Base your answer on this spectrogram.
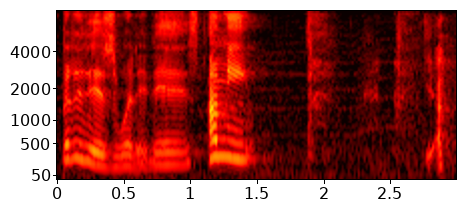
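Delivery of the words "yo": very high, slow, squeaky laugh-crying words; words squeezed out through helpless laughter; laughing hard. Real, not acted. Laughing at the Bengals, high and slow through tears. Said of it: "I can't stop laughing about it".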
